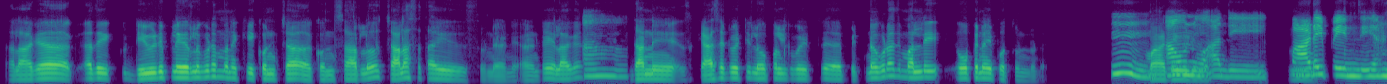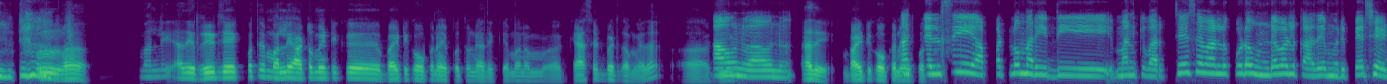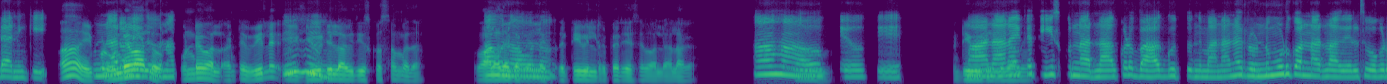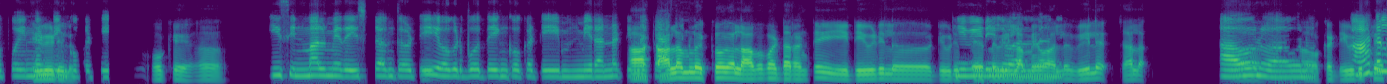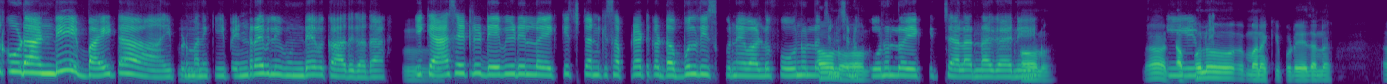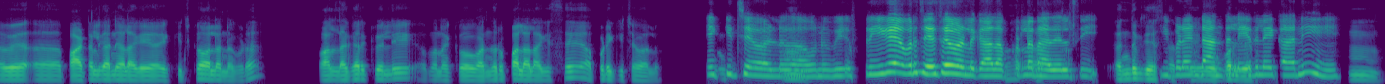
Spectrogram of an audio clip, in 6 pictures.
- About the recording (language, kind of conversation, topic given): Telugu, podcast, వీడియో కాసెట్‌లు లేదా డీవీడీలు ఉన్న రోజుల్లో మీకు ఎలాంటి అనుభవాలు గుర్తొస్తాయి?
- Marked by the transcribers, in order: in English: "డీవీడీ"; in English: "క్యాసెట్"; in English: "ఓపెన్"; other background noise; chuckle; other noise; in English: "రీడ్"; in English: "ఆటోమేటిక్"; in English: "ఓపెన్"; in English: "క్యాసెట్"; in English: "డీవీడీ"; in English: "ఓపెన్"; in English: "వర్క్"; in English: "రిపేర్"; in English: "రిపేర్"; in English: "డీవీడీ"; in English: "డీవీడీ ప్లేయర్"; in English: "డివిడి‌లో"; in English: "సెపరేట్‌గా"; tapping; in English: "ఫ్రీగా"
